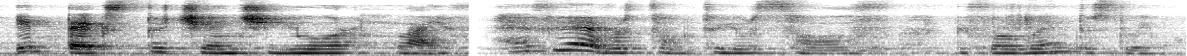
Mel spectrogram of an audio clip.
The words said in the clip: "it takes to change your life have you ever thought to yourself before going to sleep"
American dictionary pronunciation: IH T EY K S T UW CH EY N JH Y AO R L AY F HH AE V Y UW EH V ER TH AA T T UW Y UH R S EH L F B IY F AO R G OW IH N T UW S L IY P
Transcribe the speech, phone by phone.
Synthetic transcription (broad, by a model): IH T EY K S T UW CH EY N JH Y AO R L AY F HH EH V Y UW EH V ER T AA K T UW Y UH R S EH L F B IY F AO R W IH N T UW S L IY P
